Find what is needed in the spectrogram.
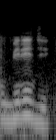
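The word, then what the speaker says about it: bridge: यहां पर हो जाएगा ब्रिज यहां पर डी कॉमन है कसे जी से पहले डी आया है इसलिए यहां पर डी कॉमन है और य भी कॉमन य पर ब्रज अब एफ साइलेंट देखते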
